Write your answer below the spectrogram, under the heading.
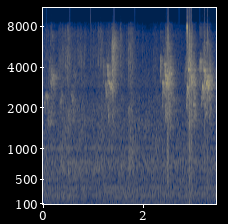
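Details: Captive parakeet on a live camera on a Sunday afternoon, 24 August 2014, at 3 PM, giving short high chirps in scattered bursts of two or three over steady low room hum.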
